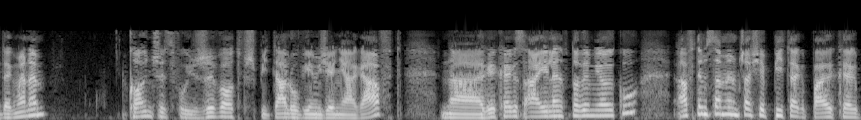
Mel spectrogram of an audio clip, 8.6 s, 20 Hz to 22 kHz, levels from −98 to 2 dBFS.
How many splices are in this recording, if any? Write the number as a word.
zero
